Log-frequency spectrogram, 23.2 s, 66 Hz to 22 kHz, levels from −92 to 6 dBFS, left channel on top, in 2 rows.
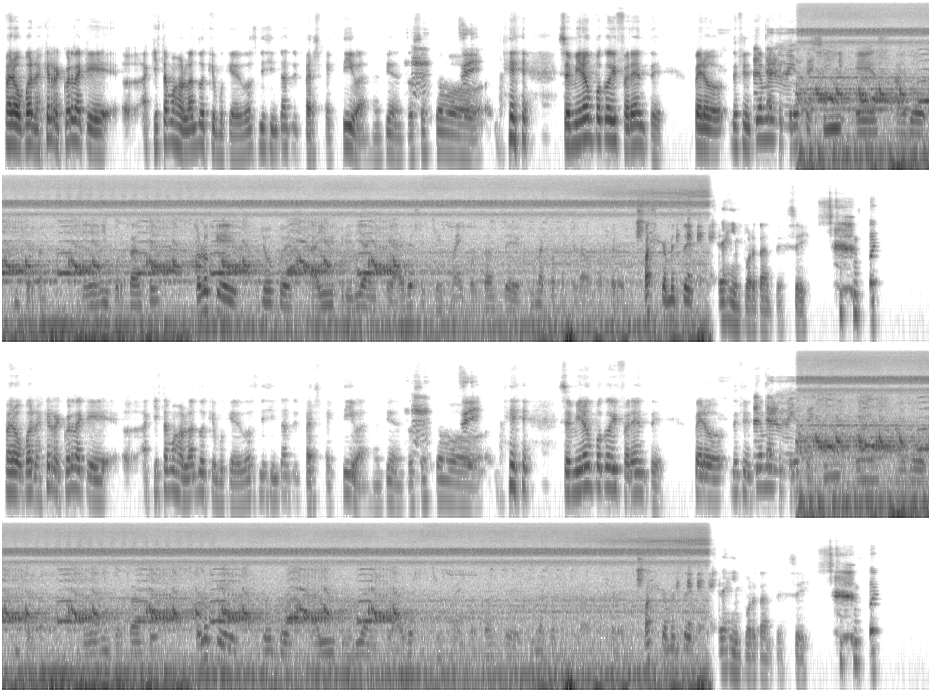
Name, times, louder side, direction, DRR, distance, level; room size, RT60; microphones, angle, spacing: voice 1, 0.0-3.9 4.3-6.0 6.3-8.2 8.7-11.6 11.9-12.1 12.6-13.6 14.0-14.6 14.8-18.4 18.7-18.9 19.2-19.4 19.6-20.2 20.5-21.2 21.5-21.6, left 7 dB, 80° left, 0.4 m, -34 dB
voice 2, 9.4-10.1 19.5-19.7 21.8-22.5, equal, 20° left, 0.9 m, -36 dB
Cricket / Frog, 9.9-20.4, equal, 10° right, 0.3 m, -24 dB
2.7 x 2.2 x 2.9 m
head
